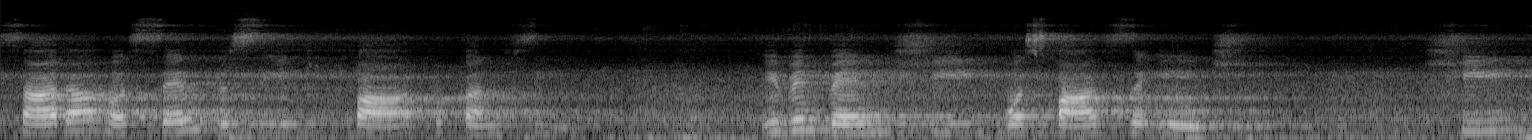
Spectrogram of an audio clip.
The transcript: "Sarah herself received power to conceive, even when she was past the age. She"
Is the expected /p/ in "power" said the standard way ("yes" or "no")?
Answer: no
